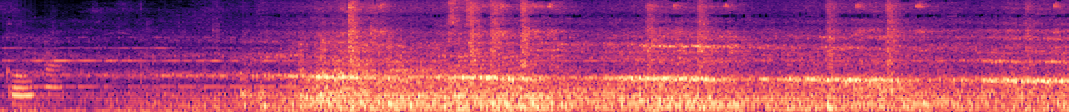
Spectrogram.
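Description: A train rushes past close by with a loud roar and clatter.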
